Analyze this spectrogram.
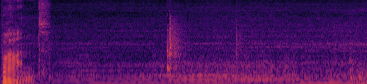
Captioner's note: machine whirring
